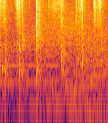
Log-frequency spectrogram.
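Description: Quiet riffling and flicking of a deck of Marvel Legendary game cards being shuffled by hand, a few soft, quick bursts of card noise close up.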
